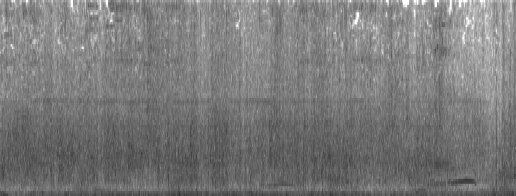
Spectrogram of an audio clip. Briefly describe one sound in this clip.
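Monsters shriek and groan as they are struck.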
